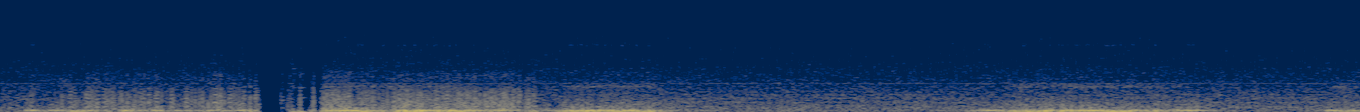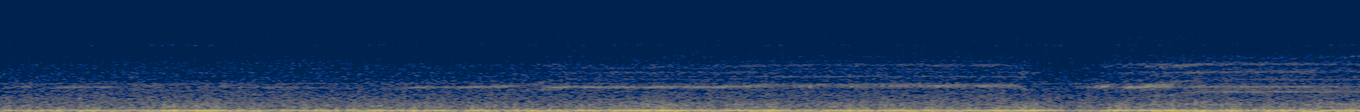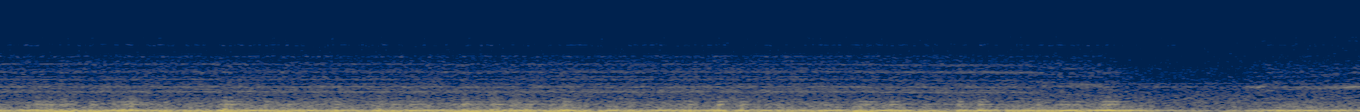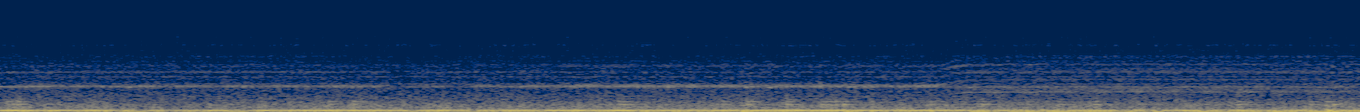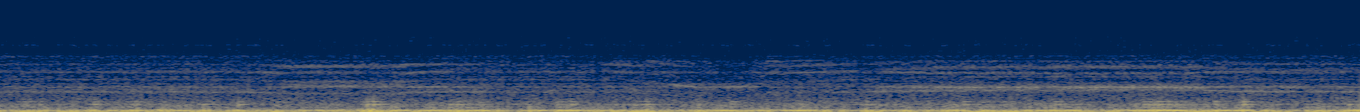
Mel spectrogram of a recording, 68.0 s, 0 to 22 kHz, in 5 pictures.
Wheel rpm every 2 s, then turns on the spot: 0, 20, 10, 0, 10, 20, 30, 70, 70, 90, 120, 90, 110, 160, 160, 160, 160, 160, 150, 70, 100, 120, 120, 120, 120, 150, 160, 160, 150, 150, 150, 150, 160, 160.
4-6 8-12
